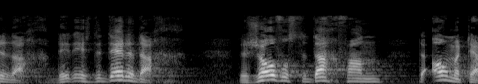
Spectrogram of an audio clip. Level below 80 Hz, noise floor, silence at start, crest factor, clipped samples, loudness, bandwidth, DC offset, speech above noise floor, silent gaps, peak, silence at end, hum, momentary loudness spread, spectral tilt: -64 dBFS; -57 dBFS; 0 s; 20 dB; under 0.1%; -22 LUFS; 10.5 kHz; under 0.1%; 34 dB; none; -2 dBFS; 0 s; none; 19 LU; -5 dB/octave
